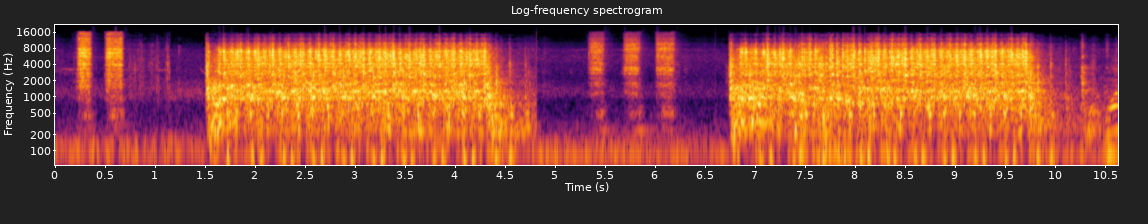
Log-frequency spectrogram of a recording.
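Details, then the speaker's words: 1970s Kubota L1500 two-cylinder diesel tractor abandoned about 20 years, jump-started, spins over nicely but seems low on compression: two long cranking bursts with even starter chug, engine trying to catch but never running; probably needs diesel. "it to Yeah, it wants to. It really probably just needs some diesel in it, though."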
